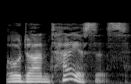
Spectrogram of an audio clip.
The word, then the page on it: odontiasis: British English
